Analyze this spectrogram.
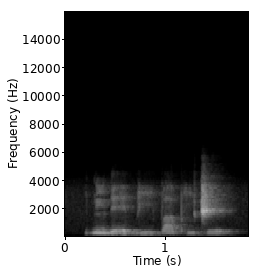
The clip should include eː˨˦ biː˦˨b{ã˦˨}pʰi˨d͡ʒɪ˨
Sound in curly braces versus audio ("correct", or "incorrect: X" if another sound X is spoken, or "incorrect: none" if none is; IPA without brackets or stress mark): incorrect: a˦˨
